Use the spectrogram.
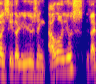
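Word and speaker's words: allulose: And now also, I see that you're using alo use. Did I pronounce that right? Yes. Yeah. One of my sweeteners is alulose as well as monk fruit.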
